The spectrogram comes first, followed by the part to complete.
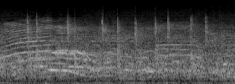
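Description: Electric guitar lead with string bends that slide the pitch up and down, over drum and cymbal hits.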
